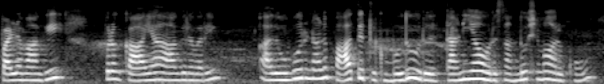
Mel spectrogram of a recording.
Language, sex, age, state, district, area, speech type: Tamil, female, 18-30, Tamil Nadu, Nagapattinam, rural, spontaneous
